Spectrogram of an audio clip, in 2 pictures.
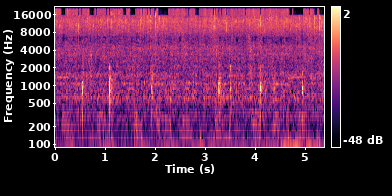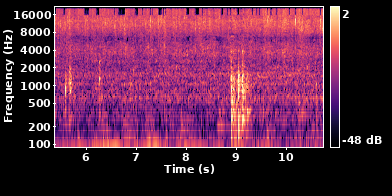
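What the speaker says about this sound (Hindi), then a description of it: "अब इसके अंदर दही ऐड करेंगे।" Chicken karahi sizzling and frying in a pan as yogurt goes in, steady hiss with a few sharp stirring clinks and a louder clatter near the end, no voices.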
